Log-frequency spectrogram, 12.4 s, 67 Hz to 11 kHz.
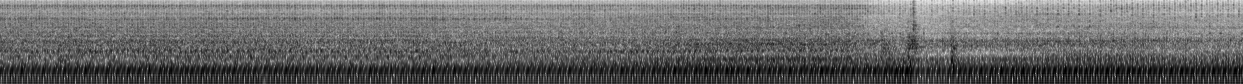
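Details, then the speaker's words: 1971 VW Super Beetle air-cooled engine idling steadily and evenly with a smooth low drone, no knocks or misses, after carburetor cleaning, valve adjustment (all were too tight) and suspected debris in the tiny jet by the size 60 idle jet; idle later returned inconsistent. "And I think there was something actually inside that little tiny jet by the idle jet. And it seems to be working."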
